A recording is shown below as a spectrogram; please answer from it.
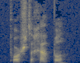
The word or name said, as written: Port a Chapaill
